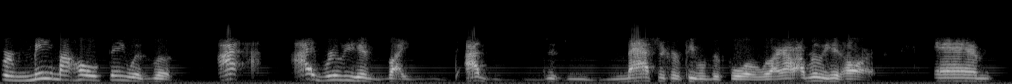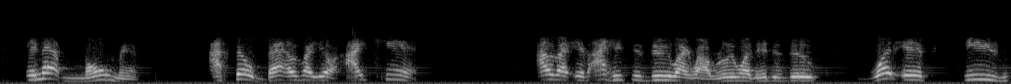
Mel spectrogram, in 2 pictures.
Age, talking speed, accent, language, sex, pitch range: 30-49, 165 wpm, American, English, male, 145-205 Hz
